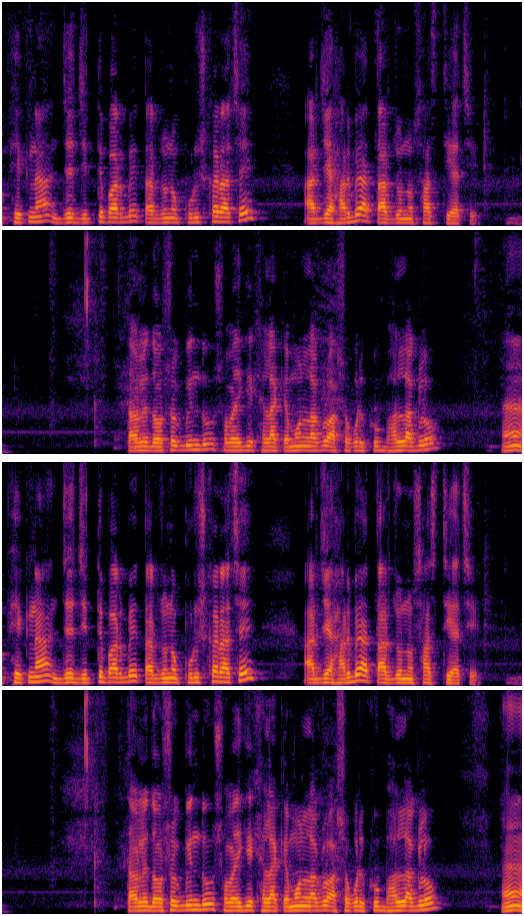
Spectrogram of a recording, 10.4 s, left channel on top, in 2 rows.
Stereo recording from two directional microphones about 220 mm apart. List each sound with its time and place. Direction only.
0.0 s speech: 45° right (ahead or behind)
5.9 s speech: 45° right (ahead or behind)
